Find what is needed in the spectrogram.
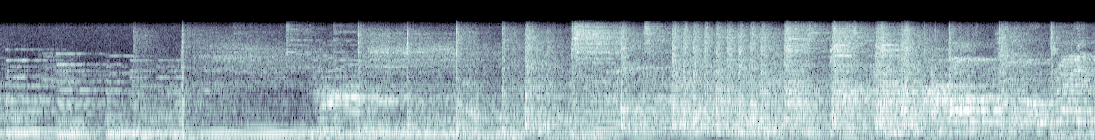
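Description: Live blues band playing: held organ chords open the passage, then drums and cymbals come in strongly about four seconds in, under organ and electric guitar.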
